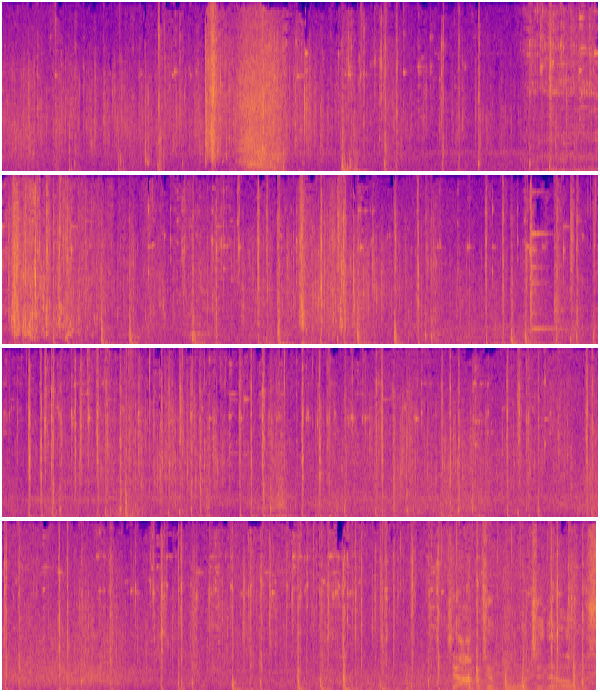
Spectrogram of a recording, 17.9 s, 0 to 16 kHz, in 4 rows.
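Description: Horse hooves clip-clop in The Witcher 3, a steady run of close hoofbeats on the ground with occasional heavier thuds, while game voices talk over them.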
